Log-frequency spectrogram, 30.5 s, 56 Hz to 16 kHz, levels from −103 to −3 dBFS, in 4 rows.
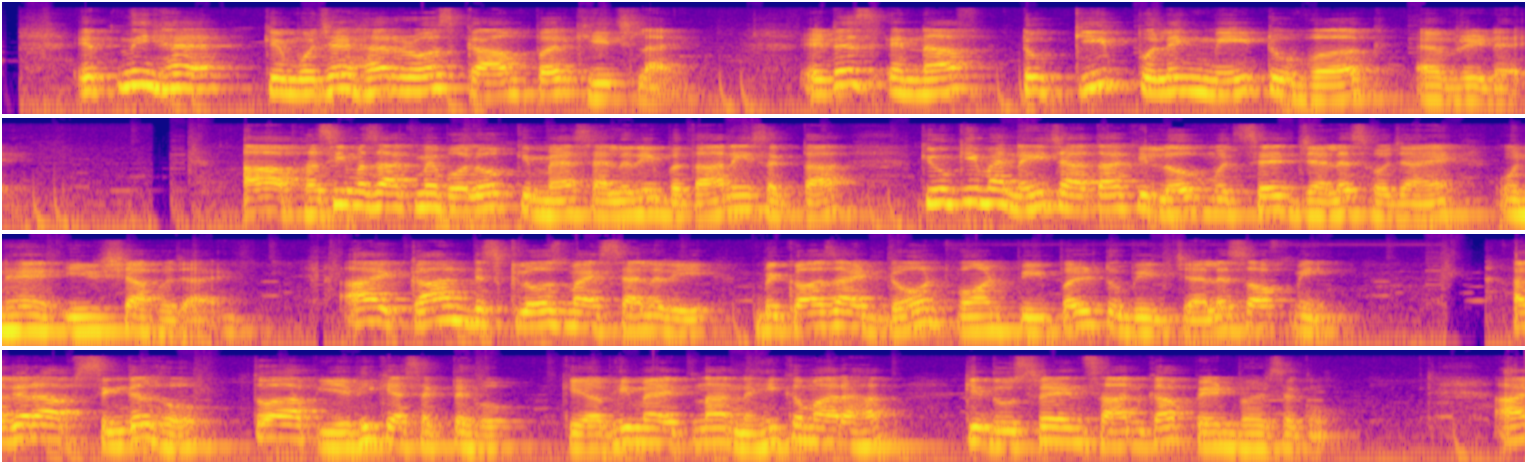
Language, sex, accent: English, male, Indian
